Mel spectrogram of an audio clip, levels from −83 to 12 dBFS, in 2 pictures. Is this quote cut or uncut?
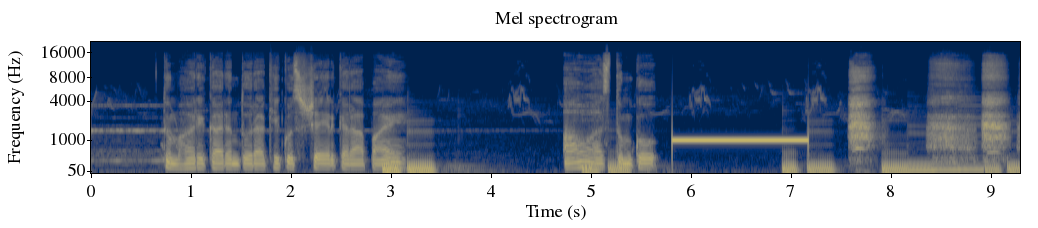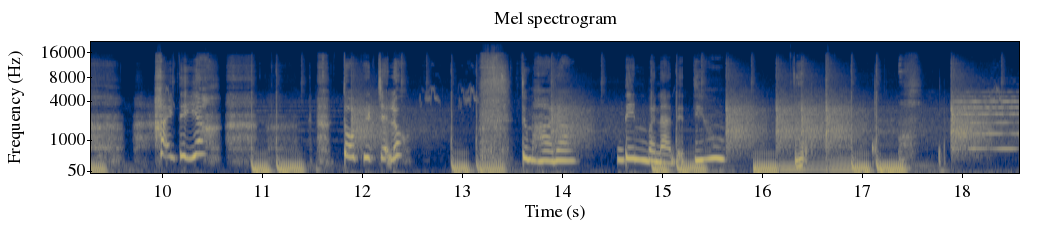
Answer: uncut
